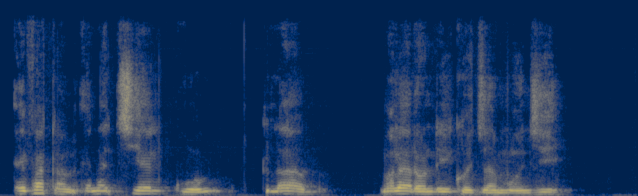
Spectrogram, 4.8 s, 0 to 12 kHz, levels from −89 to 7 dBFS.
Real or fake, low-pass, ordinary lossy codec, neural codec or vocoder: fake; 10.8 kHz; none; codec, 24 kHz, 3 kbps, HILCodec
